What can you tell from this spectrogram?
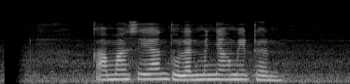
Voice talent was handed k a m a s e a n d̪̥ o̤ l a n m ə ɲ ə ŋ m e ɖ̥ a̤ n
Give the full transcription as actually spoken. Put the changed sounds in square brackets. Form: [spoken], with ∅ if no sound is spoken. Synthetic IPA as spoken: k a m a s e a n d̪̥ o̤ l a n m ə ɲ [a] ŋ m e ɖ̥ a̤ n

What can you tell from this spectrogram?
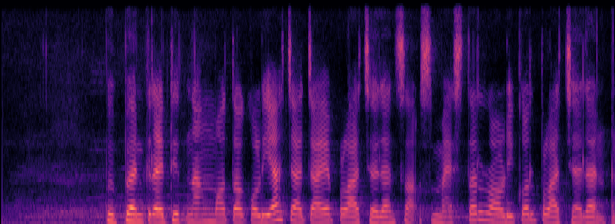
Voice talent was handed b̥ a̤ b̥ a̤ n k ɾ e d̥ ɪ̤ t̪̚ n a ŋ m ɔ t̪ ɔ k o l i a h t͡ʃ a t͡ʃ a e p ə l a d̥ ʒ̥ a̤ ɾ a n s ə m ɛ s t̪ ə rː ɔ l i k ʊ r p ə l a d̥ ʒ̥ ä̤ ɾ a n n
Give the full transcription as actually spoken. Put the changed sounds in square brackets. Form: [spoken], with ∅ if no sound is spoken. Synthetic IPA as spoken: b̥ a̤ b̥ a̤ n k ɾ e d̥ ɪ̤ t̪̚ n a ŋ m ɔ t̪ ɔ k o l i a h t͡ʃ a t͡ʃ a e p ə l a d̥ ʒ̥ a̤ ɾ a n s ə m ɛ s t̪ ə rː ɔ l i k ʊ r p ə l a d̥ ʒ̥ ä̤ ɾ a n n

